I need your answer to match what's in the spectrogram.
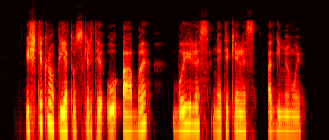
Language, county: Lithuanian, Šiauliai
